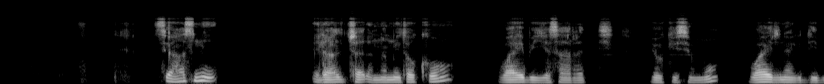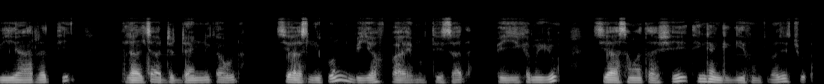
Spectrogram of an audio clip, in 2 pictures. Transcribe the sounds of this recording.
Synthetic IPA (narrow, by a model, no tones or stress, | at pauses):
sɪjaːsnɪ | ɪlaːlt͡ʃaːᶑɐnɐmnɪt̪ɔkʰːɔ | waːʔeːbɪjːɐsaːɪrːɐt̪ːɪ̥ | jo̞ːkiːsɪmːo̞ː | waːjɛd̪ɪnɐɡd̪iːbɪjːaːɪrːɐt̪ːɪ | ɪlaːlt͡ʃɐːd̪ːɐd̪ːaːɪnːɪkʼɐbʊᶑɐ̥ | sɪjaːsnɪkʊnbɪjːɐfbaːʔeːmʊɾt̪eːsːaːᶑɐ̥ | b̥ejːɪkɐmɪjːʊsɪjaːsɐmɐt̪ʰaːʃeːt̪iːŋkɐŋɡɛɡːe̞ːfɐmt̪ʊᶑad͡ʒɛt͡ʃːuːᶑɐ̥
